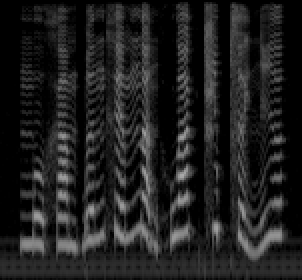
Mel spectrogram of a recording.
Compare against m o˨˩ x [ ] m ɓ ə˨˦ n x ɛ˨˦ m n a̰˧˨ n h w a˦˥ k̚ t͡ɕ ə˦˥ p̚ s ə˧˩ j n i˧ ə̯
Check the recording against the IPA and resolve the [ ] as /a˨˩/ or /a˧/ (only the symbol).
a˨˩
